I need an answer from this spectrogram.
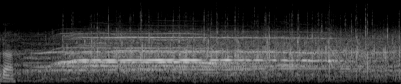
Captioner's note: audience applauding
